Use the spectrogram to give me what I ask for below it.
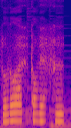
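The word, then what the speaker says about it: Zoroastres: 言語で言えばザラスシュトラという発音が近いようだが古代ギリシア語ではゾロアストレスと発音したようだ古代ギリシアっぽい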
